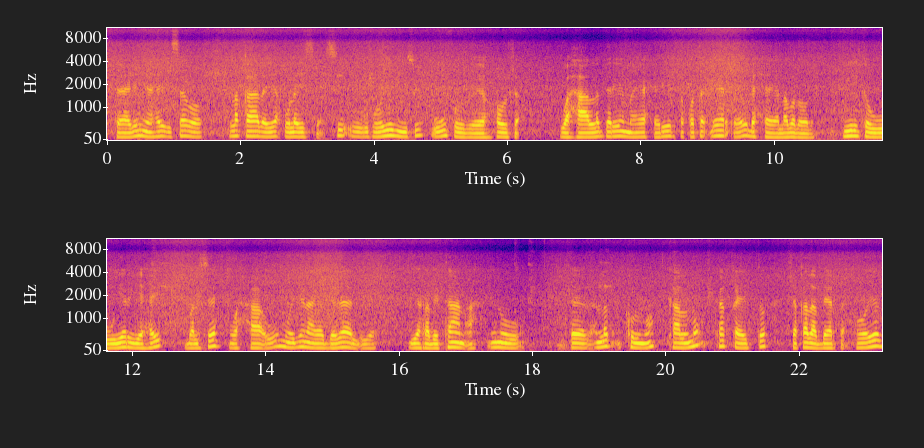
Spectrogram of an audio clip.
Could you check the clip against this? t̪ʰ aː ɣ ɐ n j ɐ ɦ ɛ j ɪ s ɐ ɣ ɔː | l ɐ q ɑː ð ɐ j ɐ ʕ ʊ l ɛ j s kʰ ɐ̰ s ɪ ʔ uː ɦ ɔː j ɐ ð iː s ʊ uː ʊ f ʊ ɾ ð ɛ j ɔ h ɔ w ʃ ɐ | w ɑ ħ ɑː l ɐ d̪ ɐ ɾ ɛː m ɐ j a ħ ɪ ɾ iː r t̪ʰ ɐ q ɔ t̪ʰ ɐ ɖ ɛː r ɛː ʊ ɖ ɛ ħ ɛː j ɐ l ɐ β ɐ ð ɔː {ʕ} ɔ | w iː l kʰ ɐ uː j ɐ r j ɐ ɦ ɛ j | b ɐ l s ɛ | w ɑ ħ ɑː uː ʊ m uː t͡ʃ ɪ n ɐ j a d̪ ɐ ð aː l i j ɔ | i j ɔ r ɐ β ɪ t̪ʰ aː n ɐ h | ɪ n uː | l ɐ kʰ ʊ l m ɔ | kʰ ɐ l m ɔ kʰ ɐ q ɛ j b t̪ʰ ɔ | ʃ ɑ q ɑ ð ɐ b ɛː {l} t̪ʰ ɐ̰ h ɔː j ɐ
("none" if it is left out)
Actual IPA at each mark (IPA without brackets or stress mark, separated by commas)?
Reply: ð, r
